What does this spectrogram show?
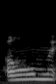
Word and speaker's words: Om: And also its Om is made up of 3 syllables. A, U, and M.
